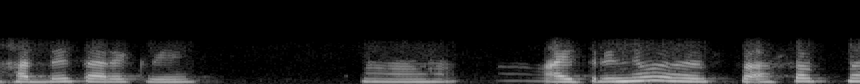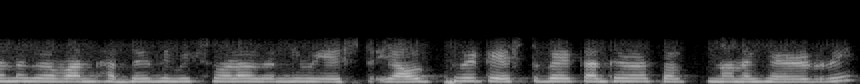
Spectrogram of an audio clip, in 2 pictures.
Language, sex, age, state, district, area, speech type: Kannada, female, 18-30, Karnataka, Gulbarga, urban, conversation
